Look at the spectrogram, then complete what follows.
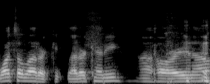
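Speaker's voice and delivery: Canadian accent from Ontario. Answering a request to do the Canadian accent: Ontario accent. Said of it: "Ontario accent".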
